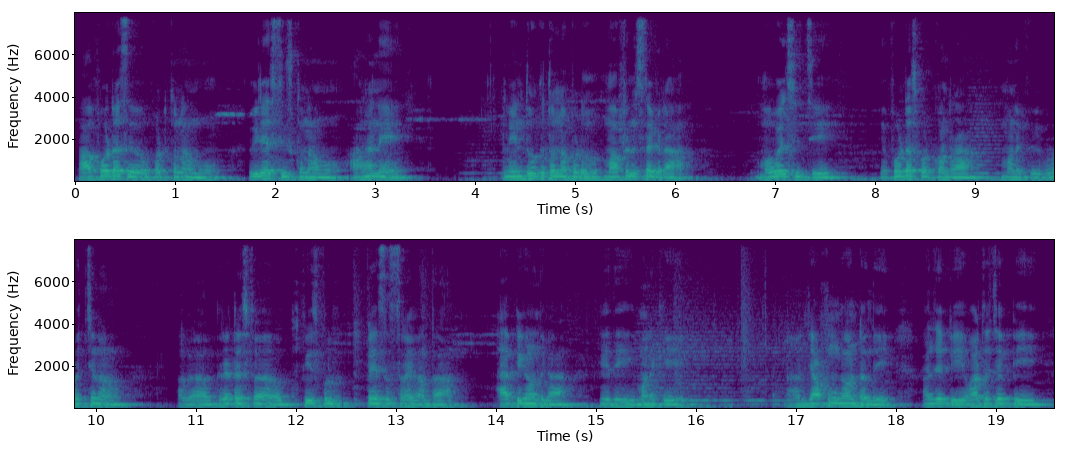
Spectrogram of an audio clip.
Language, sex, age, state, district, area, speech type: Telugu, male, 18-30, Andhra Pradesh, Sri Balaji, rural, spontaneous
